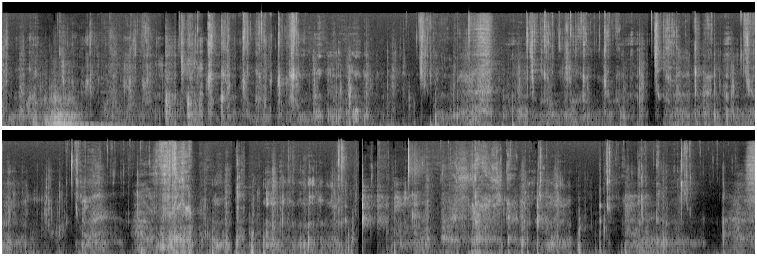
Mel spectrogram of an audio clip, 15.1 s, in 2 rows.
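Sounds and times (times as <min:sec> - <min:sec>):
wet slurp from a spoon: 0:00.0 - 0:03.6
close chewing with crunches: 0:00.0 - 0:15.0.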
